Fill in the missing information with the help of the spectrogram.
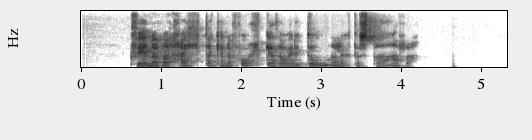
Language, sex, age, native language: Icelandic, female, 40-49, Icelandic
